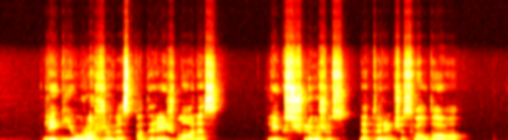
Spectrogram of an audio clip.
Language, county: Lithuanian, Vilnius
